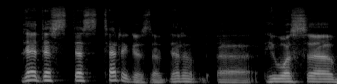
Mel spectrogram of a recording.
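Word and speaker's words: Tacitus: That's that's Tetagus that uh he was uh also 30 years. Yeah, that's how you pronounce Takitus.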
